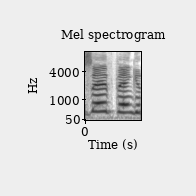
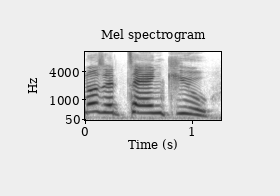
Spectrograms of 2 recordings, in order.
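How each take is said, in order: First: It is said as the ordinary words. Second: It sounds like the letter names T and Q. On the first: The speaker calls it right. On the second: The speaker calls it wrong. "Thank you is like Q in ten places"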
